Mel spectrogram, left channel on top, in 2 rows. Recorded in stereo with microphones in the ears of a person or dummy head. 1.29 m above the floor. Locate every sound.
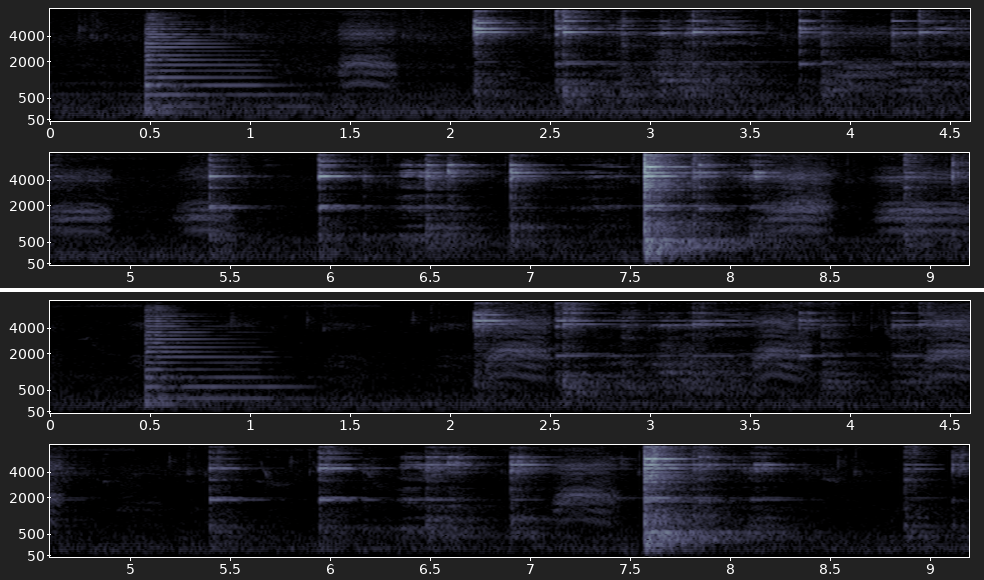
0.5 s a guitar: 25° left (ahead or behind), 1.2 m
2.1 s tapping: 20° left (ahead or behind), 2.5 m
